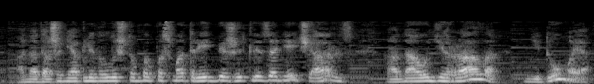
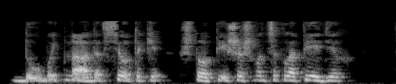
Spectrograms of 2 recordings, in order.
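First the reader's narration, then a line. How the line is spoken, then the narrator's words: Sobbing. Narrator (Russian): всхлипывала она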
